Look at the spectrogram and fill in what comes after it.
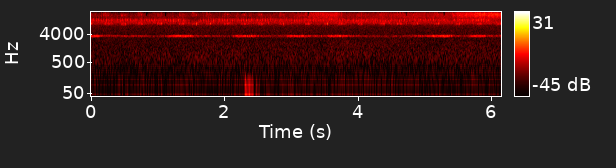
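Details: Crickets calling on a breezy night in Crimea's south; a steady high trill with gentle rhythmic pulsing, a faint high insect hiss, breeze noise, and a short low thud just past two seconds.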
